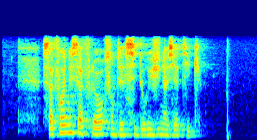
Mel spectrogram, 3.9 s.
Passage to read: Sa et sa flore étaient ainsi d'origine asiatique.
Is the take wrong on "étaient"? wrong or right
wrong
